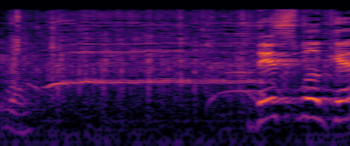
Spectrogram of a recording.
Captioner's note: applause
